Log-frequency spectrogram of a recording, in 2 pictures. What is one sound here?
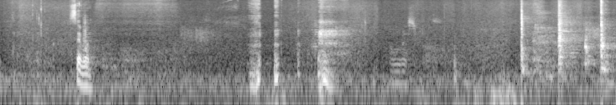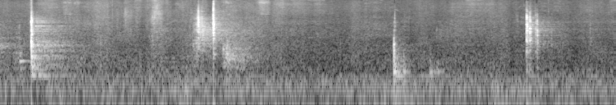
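Snooker balls click sharply against each other and the table.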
